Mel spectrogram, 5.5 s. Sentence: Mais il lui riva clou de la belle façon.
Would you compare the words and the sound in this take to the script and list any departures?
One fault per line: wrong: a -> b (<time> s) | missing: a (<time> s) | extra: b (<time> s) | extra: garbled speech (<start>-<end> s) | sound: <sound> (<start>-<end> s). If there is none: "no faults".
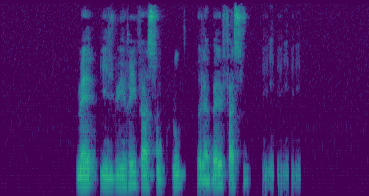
extra: son (2.2 s)
sound: laugh (3.9-4.5 s)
